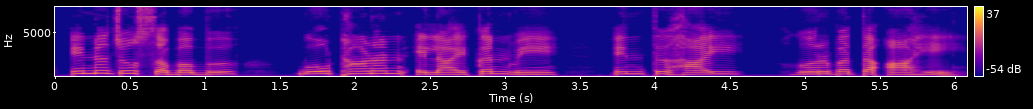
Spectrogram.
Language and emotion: Sindhi, neutral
